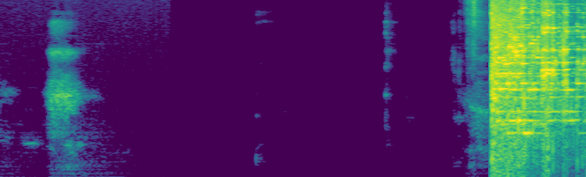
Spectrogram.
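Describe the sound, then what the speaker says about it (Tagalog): A drinking glass shatters loudly in a sudden crash of breaking shards, following a long quiet stretch broken only by a brief soft gasp-like sound. "Hindi ko po sinasadyang mabasag yung baso nyo."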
